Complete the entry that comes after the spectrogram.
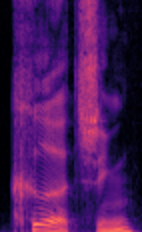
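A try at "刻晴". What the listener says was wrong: It's not like thin ch. It's like through the teeth.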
